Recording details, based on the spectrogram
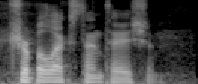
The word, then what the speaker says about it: XXXTentacion: And the joke was mentioned this rapper whose name I'm going to not pronounce correctly. – XXXTentacion. – XXXTentacion? – Yeah. – Okay, cool. I don't know why I was saying like XXXTentacion or something.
